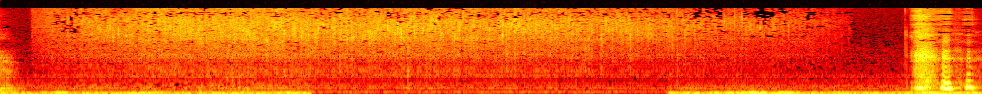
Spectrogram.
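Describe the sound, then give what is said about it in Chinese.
Meat frying in a pan with a sprinkle of seasoning powder, a steady, soft sizzling hiss that continues throughout, with a few low knocks near the end. “忍耐一下吧。就用锅来煎一下吧，简单撒一点调料粉就好”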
